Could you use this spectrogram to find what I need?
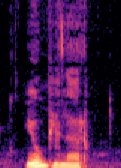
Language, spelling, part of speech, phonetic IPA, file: Polish, jubiler, noun, [juˈbʲilɛr], LL-Q809 (pol)-jubiler.wav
